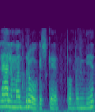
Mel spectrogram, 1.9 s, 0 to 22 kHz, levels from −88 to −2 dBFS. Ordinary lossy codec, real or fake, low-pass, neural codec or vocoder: AAC, 24 kbps; fake; 19.8 kHz; vocoder, 44.1 kHz, 128 mel bands every 512 samples, BigVGAN v2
